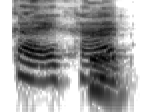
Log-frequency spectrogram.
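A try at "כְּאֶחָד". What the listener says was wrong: When you have that shava at the beginning of the word, don't let it become too big. It's just a little tiny sound. It's not an ah. Ke'echad. Beor. Just a little tiny sound. want to. You don't want it to grow and become too big and think it's a real vowel.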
